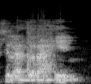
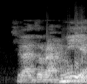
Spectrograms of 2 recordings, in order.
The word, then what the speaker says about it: silaturahim: sering mengucapkan searah Hai sebenarnya silaturahim Silah menyambung ke rahim yang ada hubungan rahim Jadi bukan surat-surat Walaupun demikian pelafalan seperti ini maksudnya adalah silaturahim bukan eh bukan yang lainnya jadi silaturahmi ya segera hitam Hai tidak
